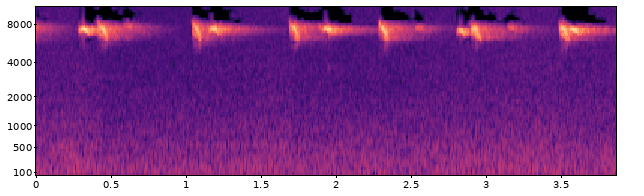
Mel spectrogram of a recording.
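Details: Black redstart nestlings in their nest in Portugal, eyes newly open and adult feathers growing, give very high, thin, hissing notes in pairs, repeated about every half second in a quiet setting.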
